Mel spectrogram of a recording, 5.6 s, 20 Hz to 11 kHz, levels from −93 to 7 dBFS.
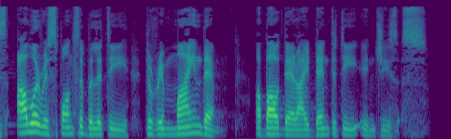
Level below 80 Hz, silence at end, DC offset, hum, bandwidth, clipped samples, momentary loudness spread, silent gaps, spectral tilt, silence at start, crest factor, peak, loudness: -80 dBFS; 0.35 s; under 0.1%; none; 9.6 kHz; under 0.1%; 18 LU; none; -5.5 dB/octave; 0 s; 20 dB; -6 dBFS; -26 LUFS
